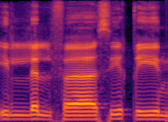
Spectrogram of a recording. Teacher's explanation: الا الفاسقین میں قاف کو اپنے موٹا پڑھنا ہے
